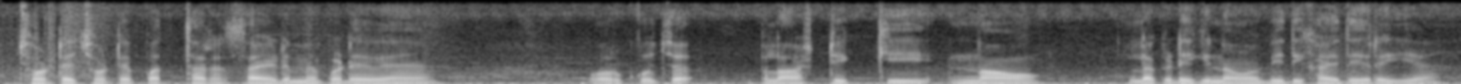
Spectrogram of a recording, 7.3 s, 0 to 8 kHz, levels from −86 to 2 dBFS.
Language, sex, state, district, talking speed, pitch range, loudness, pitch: Hindi, male, Uttar Pradesh, Saharanpur, 170 wpm, 115-120 Hz, -18 LUFS, 120 Hz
